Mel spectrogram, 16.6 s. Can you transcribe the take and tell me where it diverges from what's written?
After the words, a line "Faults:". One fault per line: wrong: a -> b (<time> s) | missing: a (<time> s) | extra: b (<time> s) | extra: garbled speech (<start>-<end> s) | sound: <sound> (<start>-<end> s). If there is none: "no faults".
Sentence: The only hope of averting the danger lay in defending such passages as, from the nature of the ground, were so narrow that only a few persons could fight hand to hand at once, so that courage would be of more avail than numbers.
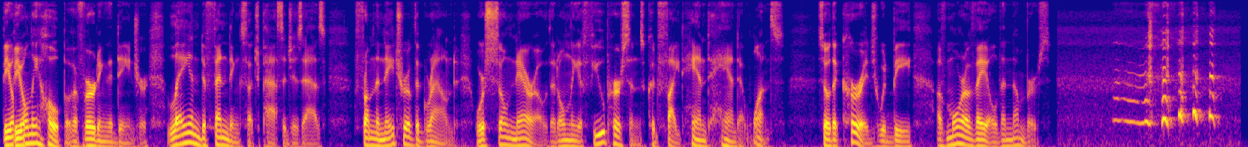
The the only hope of averting the danger lay in defending such passages as, from the nature of the ground, were so narrow that only a few persons could fight hand to hand at once, so that courage would be of more avail than numbers.
Faults:
extra: the (0.2 s)
sound: laugh (14.8-16.4 s)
